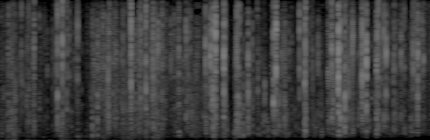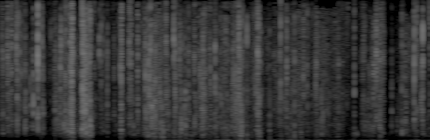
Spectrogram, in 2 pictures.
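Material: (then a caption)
Plastic film. Fingertips of both hands tap and scratch a clear, inflated plastic-film air packing pillow. The result is a dense, continuous stream of bright crinkling, crackling taps and scratches over a low, steady rumble, with no pauses.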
